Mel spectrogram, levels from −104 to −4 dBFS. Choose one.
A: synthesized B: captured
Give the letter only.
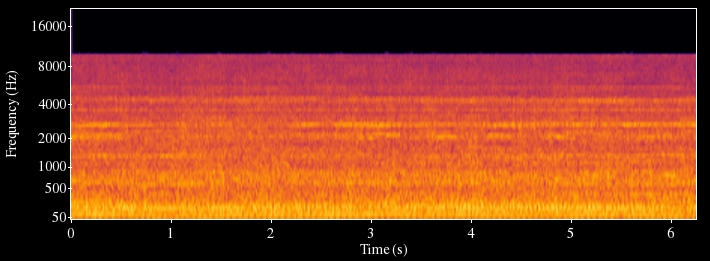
A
